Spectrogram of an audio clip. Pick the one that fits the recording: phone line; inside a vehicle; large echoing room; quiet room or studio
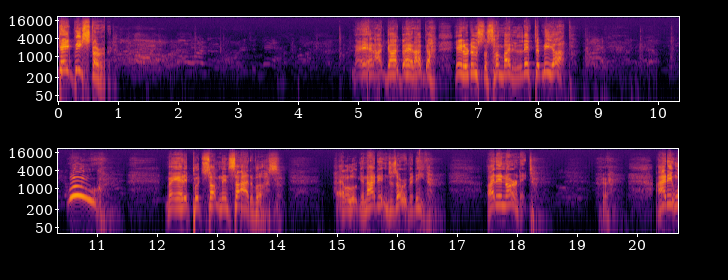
large echoing room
